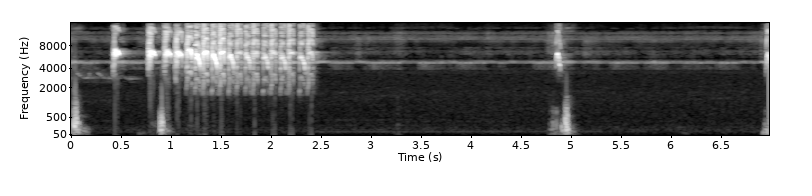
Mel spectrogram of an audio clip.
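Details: Caged crimson sunbird (sogon) used to provoke another sogon into song: two high chips, then a rapid, shrill, buzzy trill lasting over a second, followed by silence broken by occasional knocks against a faint steady high whine.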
